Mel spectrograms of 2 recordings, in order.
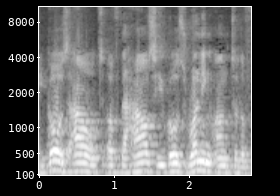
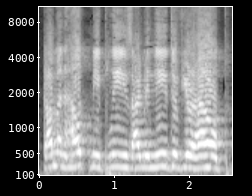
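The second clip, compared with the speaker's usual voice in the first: high, loud cry for help; acted yell; 7 semitones higher, 6 dB louder than usual. Mouse runs to the goat for help, acted yell. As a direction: raise pitch and volume, urgently calling for help. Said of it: "He begins to yell".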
